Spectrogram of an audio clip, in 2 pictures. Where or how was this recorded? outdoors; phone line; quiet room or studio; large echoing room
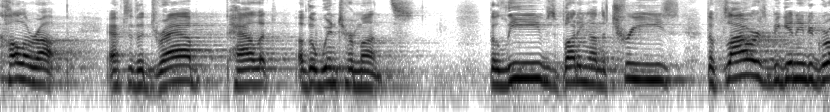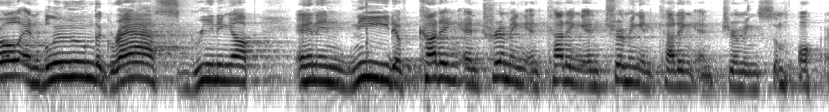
large echoing room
